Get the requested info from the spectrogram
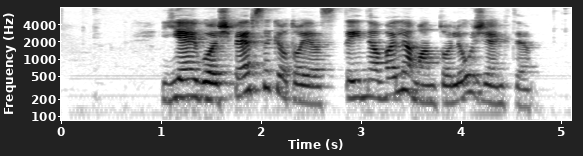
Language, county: Lithuanian, Šiauliai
